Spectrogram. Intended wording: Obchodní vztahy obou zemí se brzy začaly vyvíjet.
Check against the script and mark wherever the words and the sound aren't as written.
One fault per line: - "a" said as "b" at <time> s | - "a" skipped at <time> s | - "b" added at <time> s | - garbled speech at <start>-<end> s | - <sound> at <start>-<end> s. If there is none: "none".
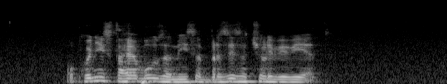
none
